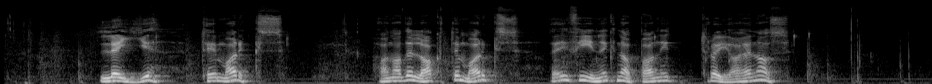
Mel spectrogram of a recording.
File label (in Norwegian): "leggje te marks", Numedalsmål; Han hadde lagt te marks dei fine knappan i trøya hennas.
